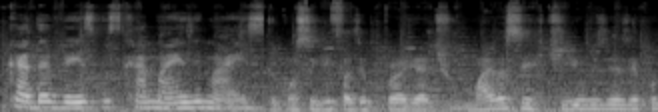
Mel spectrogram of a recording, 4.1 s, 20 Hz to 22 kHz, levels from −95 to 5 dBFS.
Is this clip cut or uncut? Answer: cut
